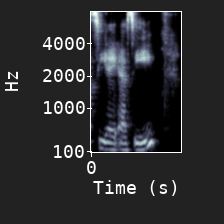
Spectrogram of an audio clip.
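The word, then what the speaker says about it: CAES: three years now and case is spelled c-a-e-s not c-a-s-e but we pronounce it case and what we do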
